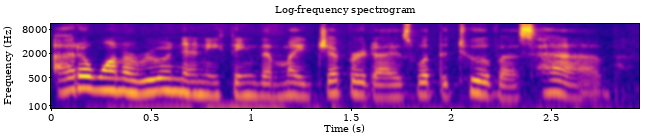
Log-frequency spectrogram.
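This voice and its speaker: A woman playing a young tomboy childhood friend in an ASMR roleplay, speaking in casual boyish slang with hesitant pauses. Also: mid-range voice, close to an everyday voice. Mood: flustered, hesitant. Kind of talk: ASMR roleplay, intimate one-sided dialogue.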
